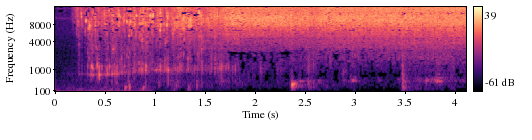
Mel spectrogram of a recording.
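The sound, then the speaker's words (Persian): A carbonated soft drink fizzing, with a splashing pour at first that gives way to a steady bright hiss of bubbles and scattered small pops. “این صدای آشنا که بعید است بعد از شنیدنش در یک روز گرم تابستان هوس نوشابه نکنید، برای تبلیغات نوشابه‌های مختلف استفاده می‌شود.”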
